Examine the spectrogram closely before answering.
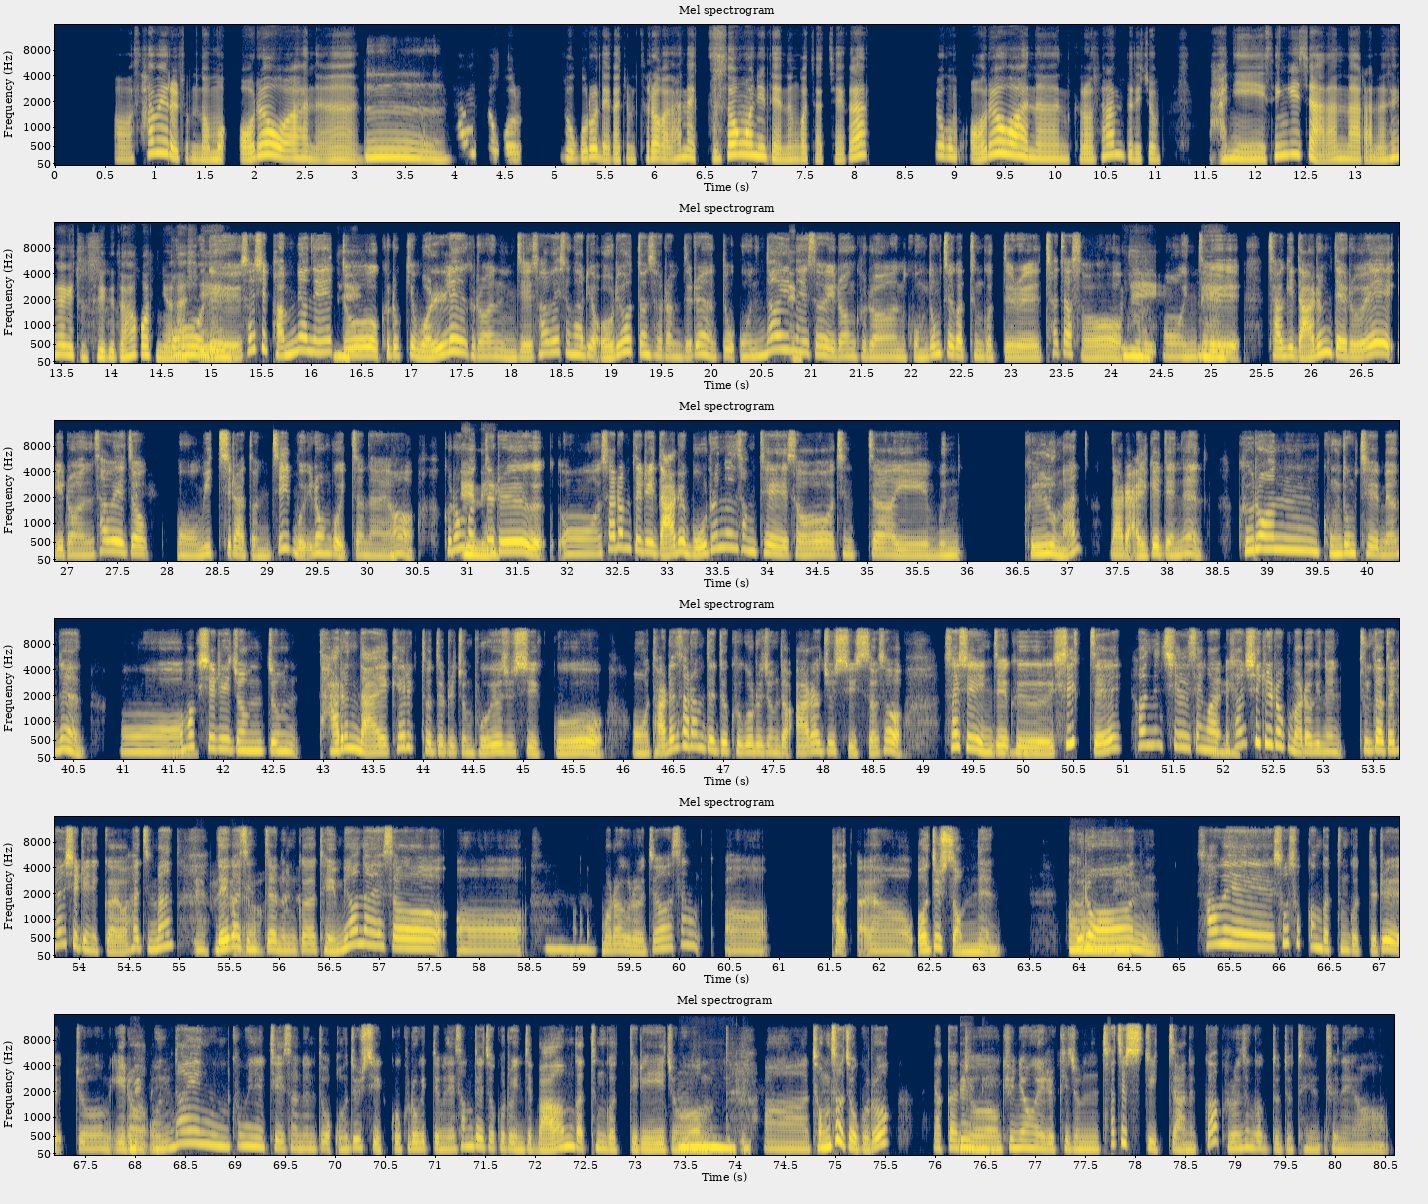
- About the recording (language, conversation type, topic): Korean, podcast, 요즘 스마트폰 때문에 사람들 사이의 관계가 어떻게 달라졌다고 생각하시나요?
- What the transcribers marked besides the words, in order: other background noise; laugh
